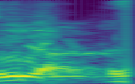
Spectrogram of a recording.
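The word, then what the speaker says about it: zealot: with the word zelot the pronunciation is zelot z is there that's a zot okay the uh sentence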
